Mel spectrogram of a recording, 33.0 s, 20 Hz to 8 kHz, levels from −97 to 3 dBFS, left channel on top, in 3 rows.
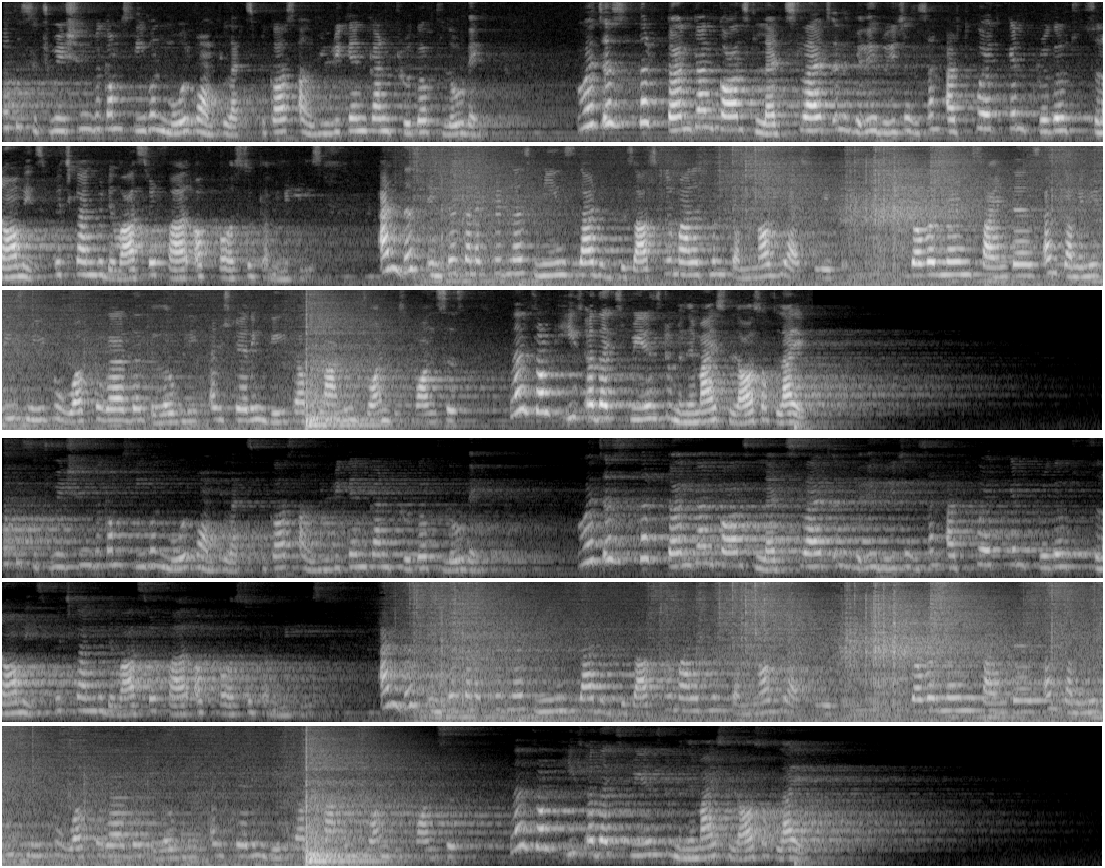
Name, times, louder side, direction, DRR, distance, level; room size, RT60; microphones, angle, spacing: voice 1, 0.0-2.4 2.7-4.8 5.8-14.1 14.8-19.5 20.0-26.6 27.1-30.1, left 9 dB, 70° left, 15 dB, 0.3 m, -22 dB
sound 1, 14.8-26.0, right 1 dB, 25° right, 1.4 m, -32 dB
15.5 x 6.8 x 6.0 m, 2.8 s
head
